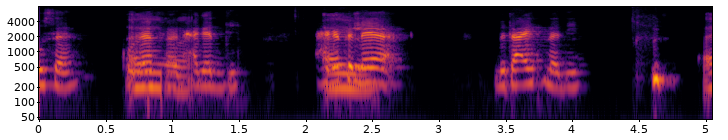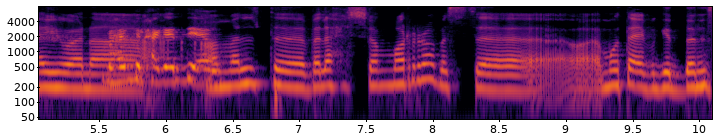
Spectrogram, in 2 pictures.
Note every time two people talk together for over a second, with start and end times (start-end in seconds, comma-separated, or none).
none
